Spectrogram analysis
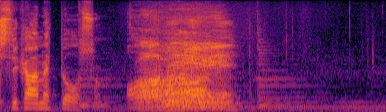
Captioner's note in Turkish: Hep bir ağızdan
